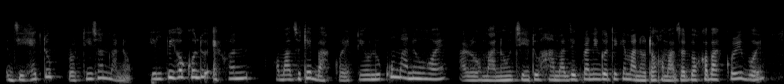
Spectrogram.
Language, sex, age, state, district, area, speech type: Assamese, female, 18-30, Assam, Dibrugarh, rural, spontaneous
